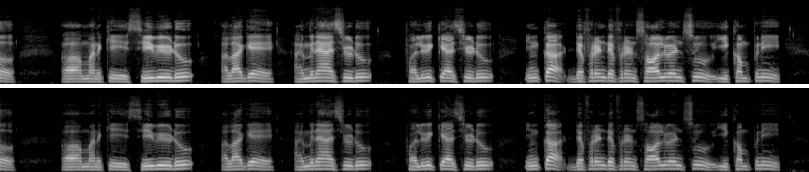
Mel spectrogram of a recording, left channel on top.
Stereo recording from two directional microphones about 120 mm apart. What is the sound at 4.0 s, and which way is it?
Speech, 60° right (ahead or behind).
